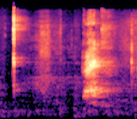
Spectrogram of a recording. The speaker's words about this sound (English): Bless you. That's a sneeze right there.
